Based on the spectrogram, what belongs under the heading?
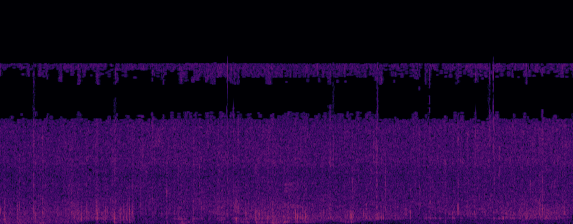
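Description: Rain falling steadily: an even hiss with many small drop ticks.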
